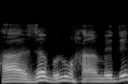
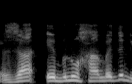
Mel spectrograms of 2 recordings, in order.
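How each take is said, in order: First: ہاذا ابن حامد read with a full ہا and ابن linked on. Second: ذا ابن حامد read slowly and higher with ذا joined to ابن; acceptable reading. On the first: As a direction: say ہاذا fully, as Arabs read it. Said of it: "صحیح طریقہ وہ عربوں کا پڑھنے کا". (ہاذا ابن حامد عربوں کی طرح) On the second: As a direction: join ذا to ابن. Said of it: "زال کو با کے ساتھ ملائیں گے". (ذا ابن حامد ملا کر) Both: Shown as a demonstration.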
